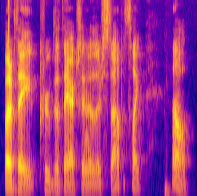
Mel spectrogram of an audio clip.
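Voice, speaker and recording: A man's voice: lowish voice, quick pace, vocal fry, fairly bright tone. A man in his thirties co-hosting a casual podcast chat, rambling and joking, often acting out the people he quotes. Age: 30s. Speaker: podcast co-host.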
